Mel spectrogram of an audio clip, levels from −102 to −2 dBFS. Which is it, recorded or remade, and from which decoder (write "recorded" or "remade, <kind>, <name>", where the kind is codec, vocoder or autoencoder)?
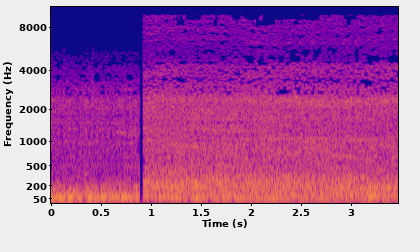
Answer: recorded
